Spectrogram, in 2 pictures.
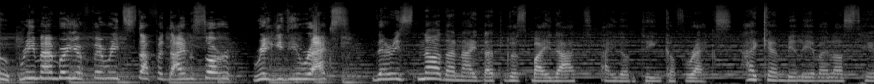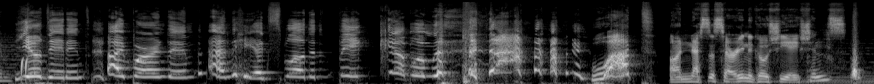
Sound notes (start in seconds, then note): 13.1 laughs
